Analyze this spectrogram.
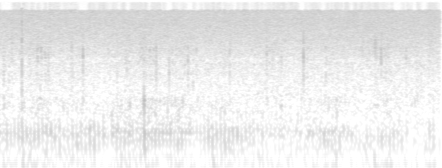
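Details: Tabby cat purring while kneading before falling asleep; a steady low rumbling purr with a fine rapid pulse throughout, soft and continuous with no other clear sounds.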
